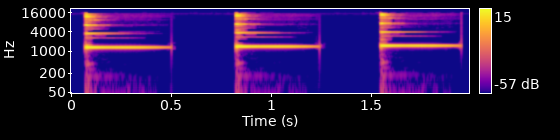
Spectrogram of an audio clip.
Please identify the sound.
pling sound effect ui interface ding ting sound
Used as a 'checkmark sound' in videos and UI. Sound of a wine glass. A short pling / ding / ting sound.
checkmark, ding, effect, glass, high, higher, interface, pitch, pling, sfx, short, sound, ting, tone, tones, ui, wine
